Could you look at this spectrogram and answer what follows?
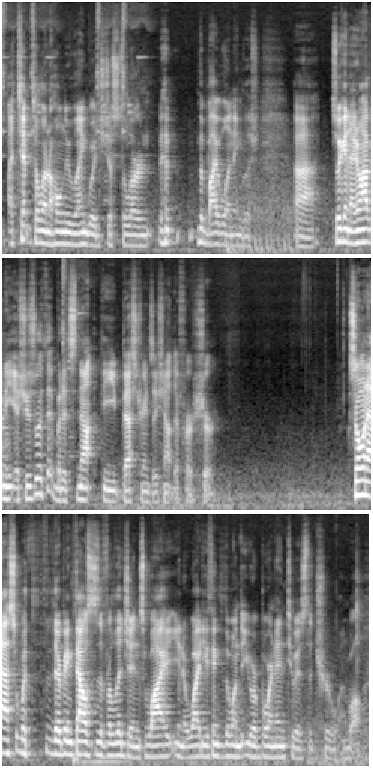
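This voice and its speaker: Casual male streamer answering questions. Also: mid-range voice. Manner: relaxed, conversational, explains at length with many "um"s. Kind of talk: casual livestream Q&A.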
